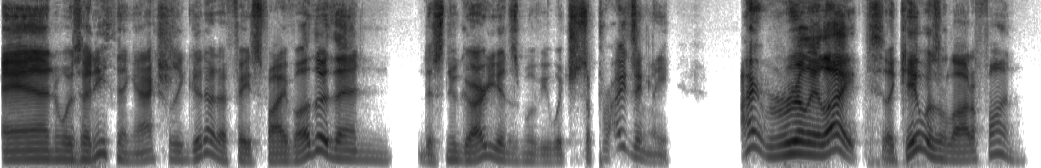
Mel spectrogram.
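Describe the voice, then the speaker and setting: A man's voice: mid-range voice, sing-song, a little fast, dry recording. A man co-hosting a podcast with a stuffed-up nose, bantering in an easygoing, friendly way. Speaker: podcast co-host. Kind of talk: casual chat.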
